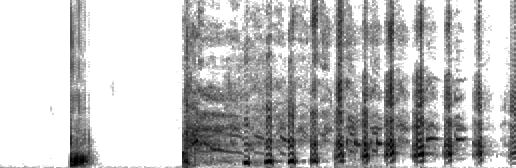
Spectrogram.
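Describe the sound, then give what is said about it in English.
A short blurt of air, a pause, then a long, loud, sputtering fart that breaks into rapid fluttering pulses, with no talking. “I love a fucking good fart.”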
